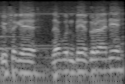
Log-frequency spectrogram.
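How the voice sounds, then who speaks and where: An American actor playing a chatty, obliging, easygoing bartender in a radio drama, with folksy, agreeable talk. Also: male voice, mid-range voice, little pitch movement, fast talker, close to an everyday voice. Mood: friendly, obliging. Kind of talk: 1970s radio drama acting. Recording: dull old radio, music behind.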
